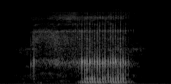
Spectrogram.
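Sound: voice imitating snoring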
